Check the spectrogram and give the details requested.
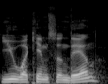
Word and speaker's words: Joakim Sunden: much in the way but my name is yuwa Kim Sundin I guess here in Denmark most people know how to pronounce that which is not the case in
